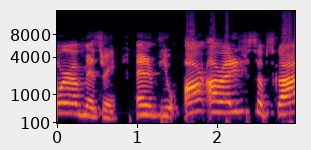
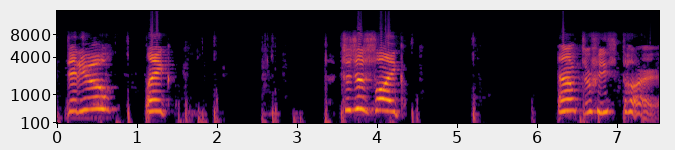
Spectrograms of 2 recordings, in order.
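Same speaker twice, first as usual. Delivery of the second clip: higher, teary whine; whiny near-tears; 5 semitones higher than usual. Real, not acted. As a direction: complain to viewers, on the edge of crying. Lost all progress, upset.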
